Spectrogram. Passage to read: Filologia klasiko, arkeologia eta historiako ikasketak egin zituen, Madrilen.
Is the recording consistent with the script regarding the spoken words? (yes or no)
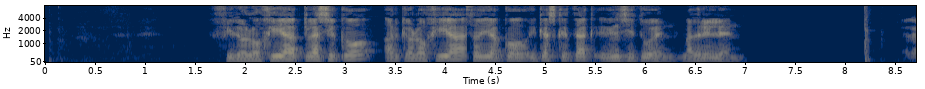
no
